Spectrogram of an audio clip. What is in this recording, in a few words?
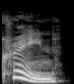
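"crane", British English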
